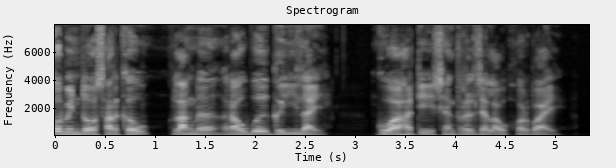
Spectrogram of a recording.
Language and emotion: Bodo, neutral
